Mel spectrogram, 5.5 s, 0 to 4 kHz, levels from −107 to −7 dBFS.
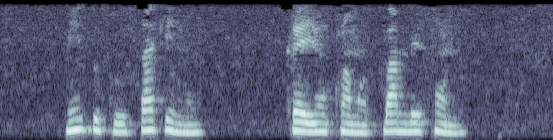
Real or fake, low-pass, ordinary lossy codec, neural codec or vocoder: real; 3.6 kHz; MP3, 24 kbps; none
